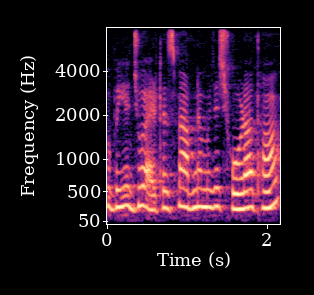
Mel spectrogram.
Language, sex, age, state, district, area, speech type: Hindi, female, 18-30, Madhya Pradesh, Chhindwara, urban, spontaneous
